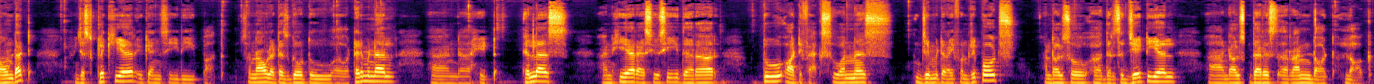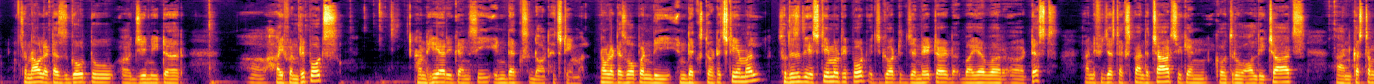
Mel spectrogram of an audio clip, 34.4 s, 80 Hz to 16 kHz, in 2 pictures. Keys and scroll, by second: 9.3 ctrl+e, 21.6 ctrl+l, 24.6 ctrl+l, 26.8 super++.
